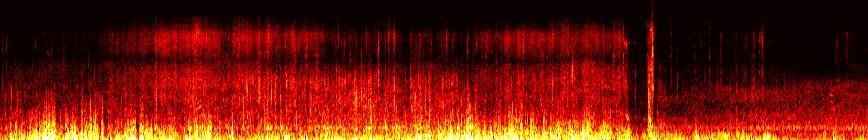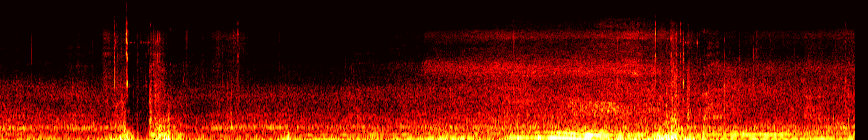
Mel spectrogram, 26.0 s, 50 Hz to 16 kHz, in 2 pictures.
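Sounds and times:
wind on microphone: 0.0 - 12.7, 18.6 - 25.8
bike tyre rumble on asphalt: 0.0 - 25.8
low motor hum: 0.0 - 25.8.

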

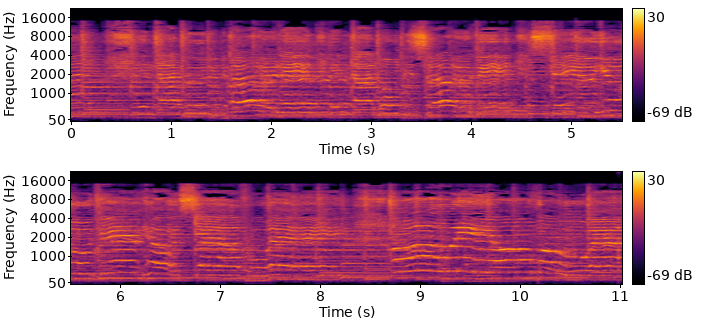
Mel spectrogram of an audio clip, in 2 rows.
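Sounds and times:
man and woman singing: 0.0 - 11.0
strummed classical guitar: 0.0 - 11.0.

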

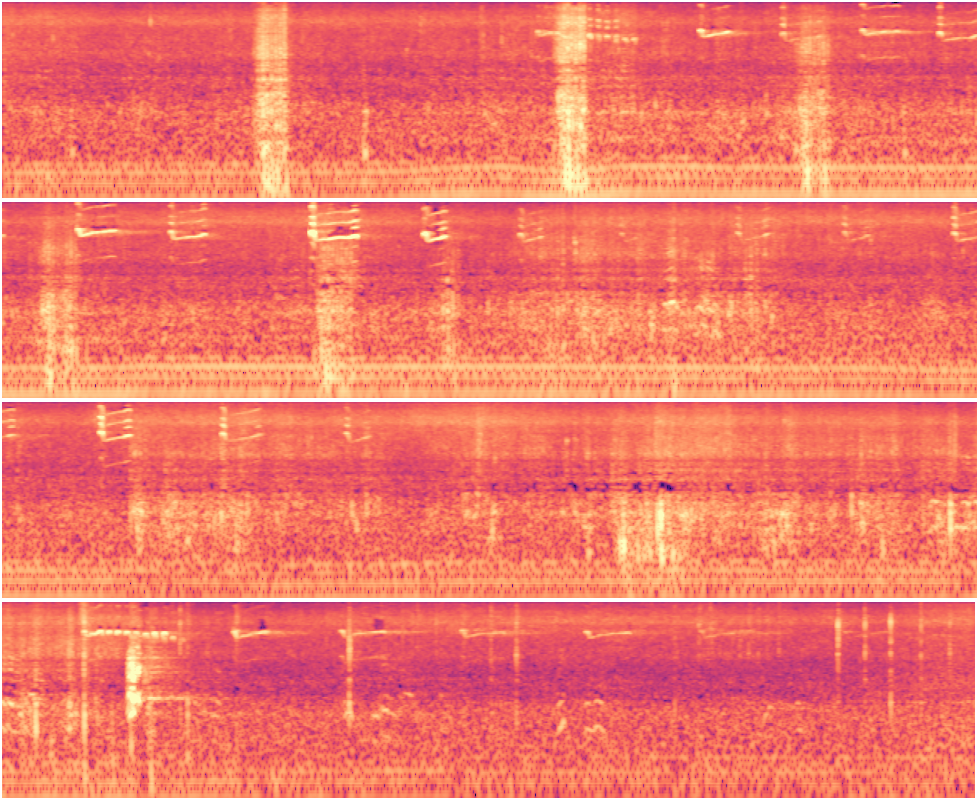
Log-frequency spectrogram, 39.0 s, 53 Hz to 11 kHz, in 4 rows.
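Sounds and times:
horse snorting: 2.5 - 3.0, 5.4 - 6.2, 7.8 - 8.5, 10.0 - 10.7
small bird chirping: 5.3 - 6.4, 7.0 - 9.9, 10.5 - 11.9, 12.8 - 15.2, 17.1 - 18.6, 19.2 - 20.9, 30.0 - 36.9
dog barking: 30.5 - 30.9.

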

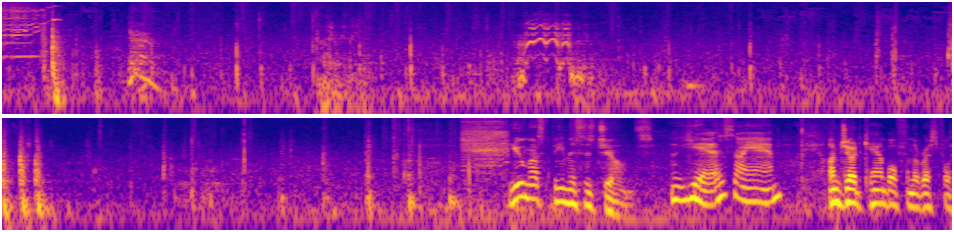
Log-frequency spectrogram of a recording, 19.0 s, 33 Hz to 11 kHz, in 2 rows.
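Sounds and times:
horse whinnying: 0.0 - 0.7, 5.1 - 6.0, 14.1 - 14.6.

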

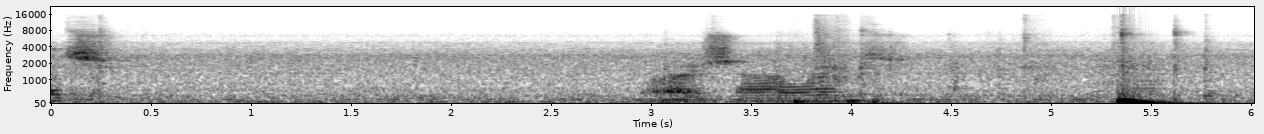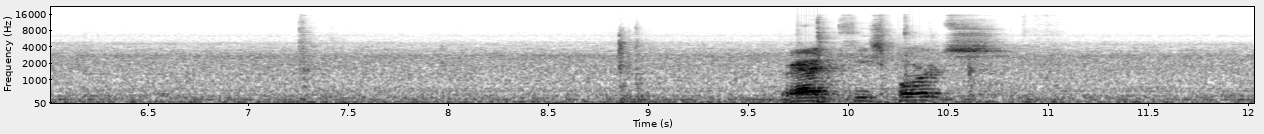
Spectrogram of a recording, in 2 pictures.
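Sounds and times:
faint clicking handling noise: 9.7 - 11.0.

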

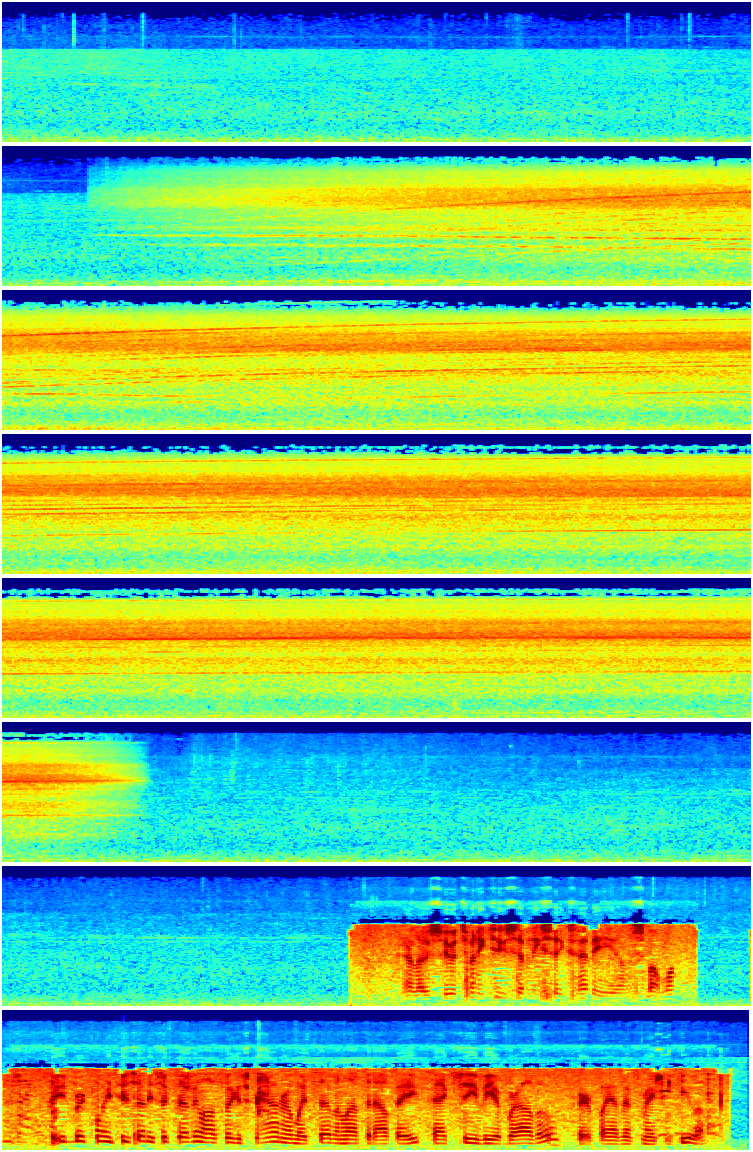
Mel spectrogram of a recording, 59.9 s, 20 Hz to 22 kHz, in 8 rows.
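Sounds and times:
jet engine turbine whine: 0.0 - 39.1, 40.0 - 59.9.

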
